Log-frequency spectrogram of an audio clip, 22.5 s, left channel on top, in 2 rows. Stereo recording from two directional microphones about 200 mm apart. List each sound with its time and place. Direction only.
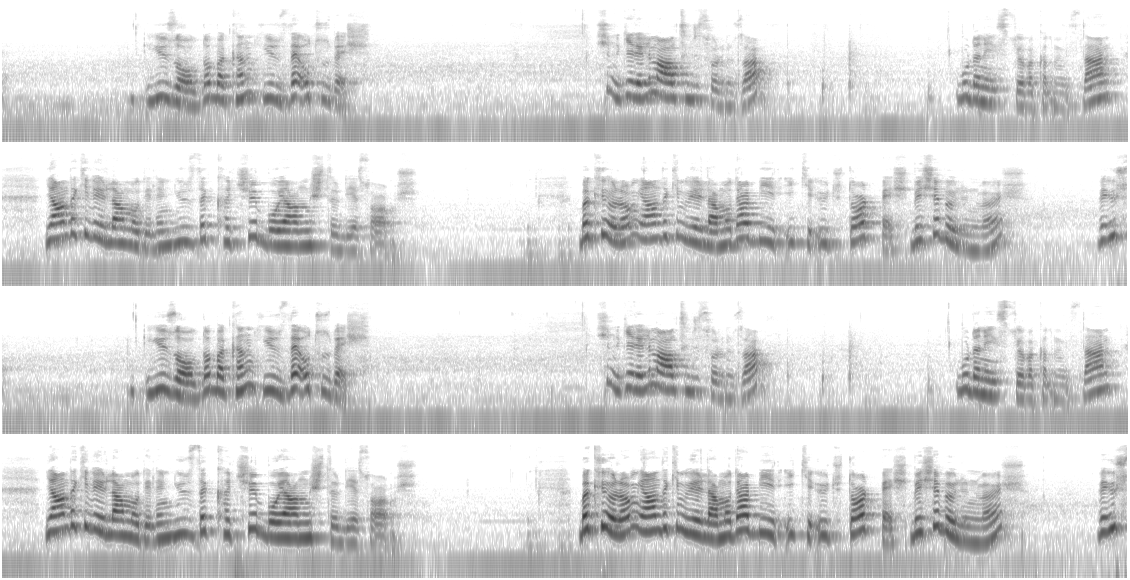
1.3 s a woman's voice: 25° right (ahead or behind)
5.9 s a woman's voice: 10° right (ahead or behind)
9.4 s a woman's voice: 20° right (ahead or behind)
16.6 s a woman's voice: 30° right (ahead or behind)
